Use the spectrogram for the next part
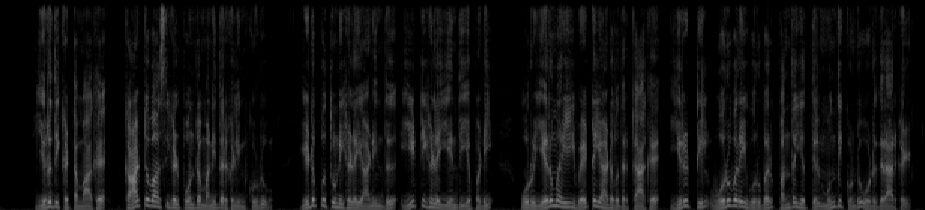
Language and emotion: Tamil, neutral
